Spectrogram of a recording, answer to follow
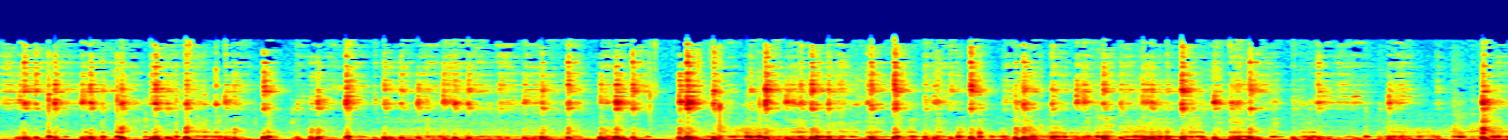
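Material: Wood.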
